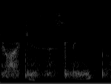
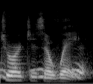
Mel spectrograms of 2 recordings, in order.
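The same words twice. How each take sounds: First: Hushed whisper for a sleeping character. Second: Louder, rising reading of George; lively reading. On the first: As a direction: whisper it so he stays asleep. Reading asleep page. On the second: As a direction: read it out brightly, awake. Reading awake page. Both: Real, not acted.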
